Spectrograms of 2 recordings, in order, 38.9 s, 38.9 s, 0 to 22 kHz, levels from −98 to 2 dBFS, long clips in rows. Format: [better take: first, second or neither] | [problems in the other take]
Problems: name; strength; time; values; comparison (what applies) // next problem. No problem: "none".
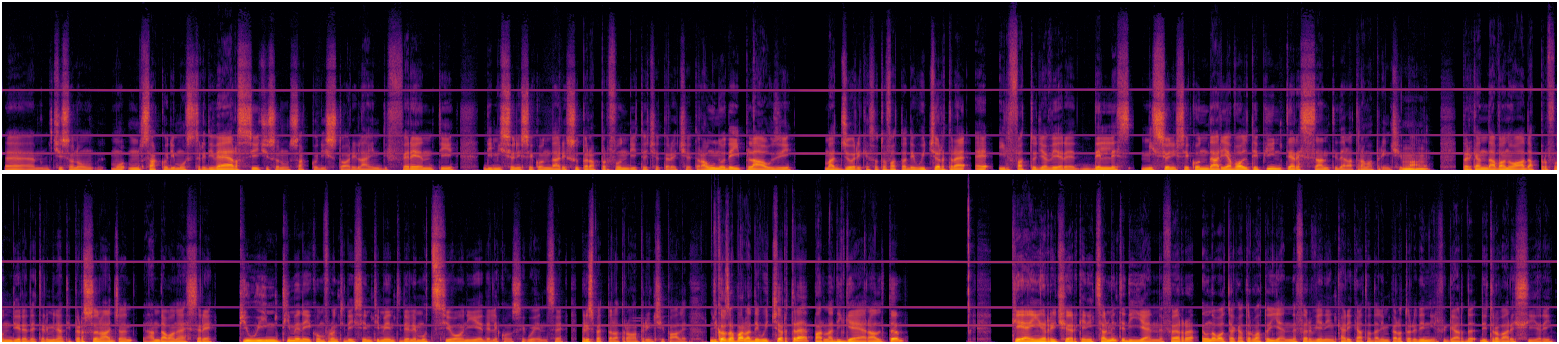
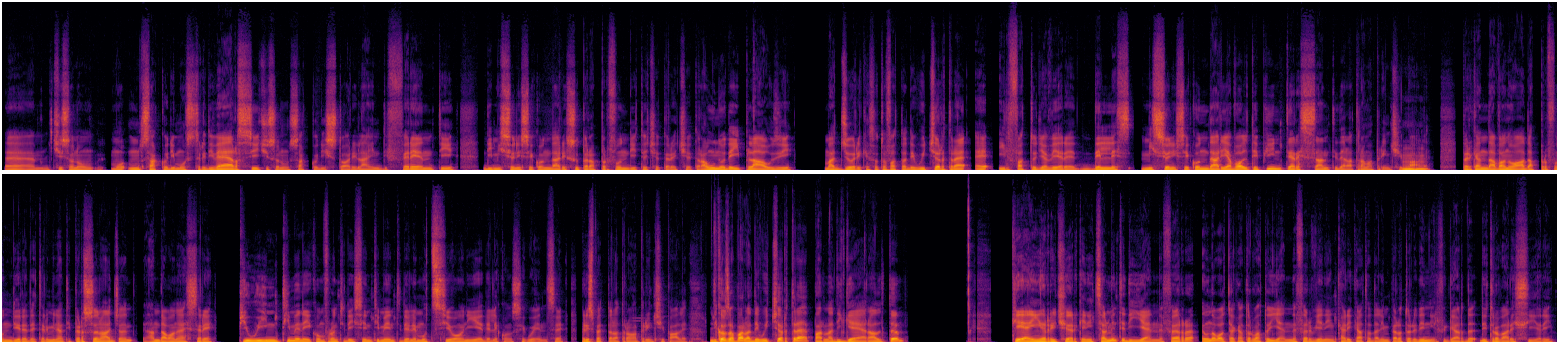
second | high-pitched whine; faint; throughout; 2 kHz, 25 dB below the speech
